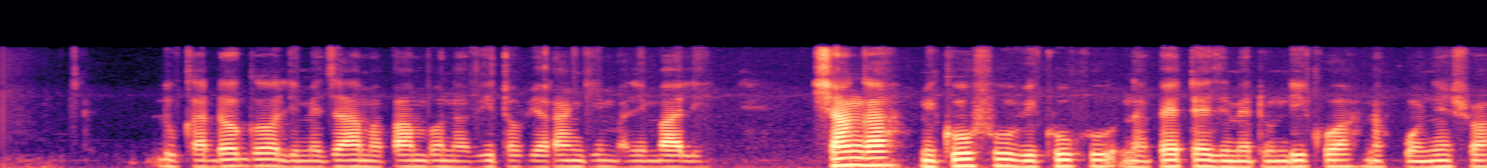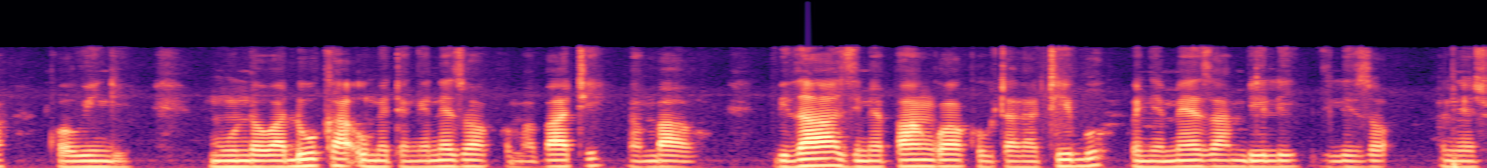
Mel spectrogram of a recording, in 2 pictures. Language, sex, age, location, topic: Swahili, male, 18-24, Nairobi, finance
